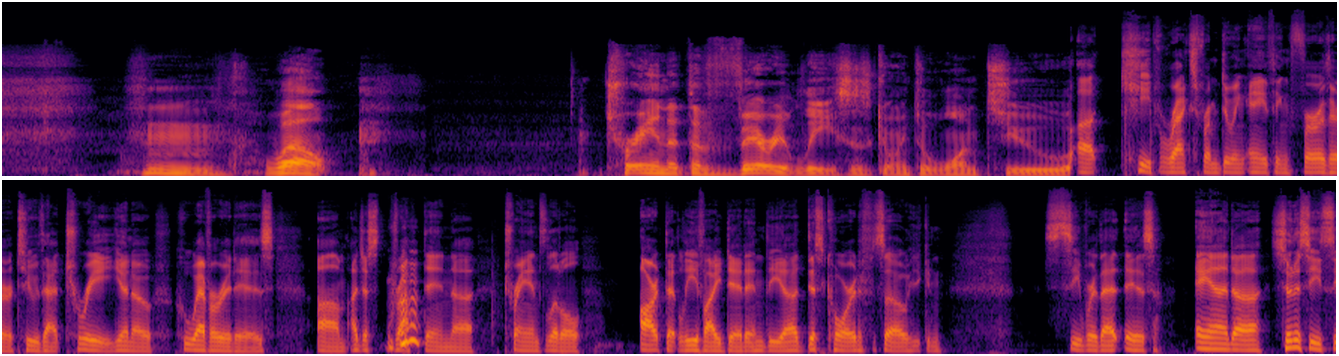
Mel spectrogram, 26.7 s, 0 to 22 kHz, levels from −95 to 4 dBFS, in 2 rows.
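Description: A section at the wrong speed runs from 0.0 to 10.68 s of this speech recording: it plays at half speed, so the voice is slow, drawn out and roughly ten semitones lower, likely because that stretch was played against a clock running at half the correct rate. Truncation distortion on a fade appears from 26.45 s to the end, where the smooth fade-out beginning near 26.5 s loses resolution. With too few bits and no dither, consistent with a 9-bit stage, the tail turns into coarse steps and sounds gritty.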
